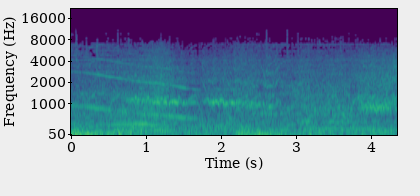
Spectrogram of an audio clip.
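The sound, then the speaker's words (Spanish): Several cars approach a jet at an airport hangar with loud, continuous engine roar and screeching tires. Wailing sirens glide downward in pitch throughout. “Los coches le siguen a distancia. Lee hace una seña a Landon. Él y Sophie se levantan. Los coches se acercan.”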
